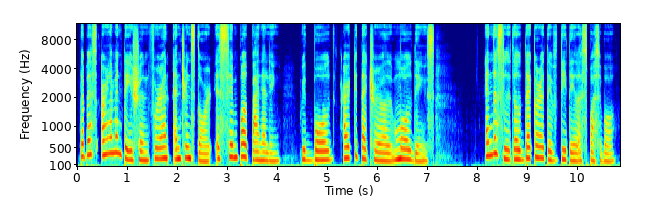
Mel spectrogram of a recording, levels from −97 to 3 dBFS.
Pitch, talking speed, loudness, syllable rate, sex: 230 Hz, 115 wpm, -17 LUFS, 4.9 syllables/s, female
